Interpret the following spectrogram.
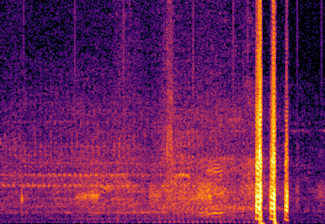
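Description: Motorcycle engine running steadily at low revs, with three short loud thumps on the microphone about three seconds in.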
